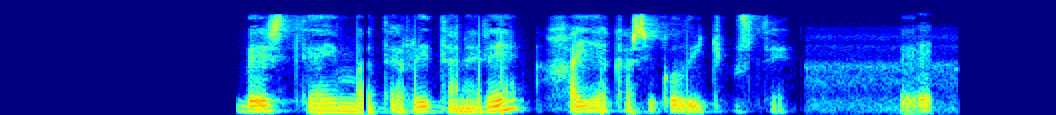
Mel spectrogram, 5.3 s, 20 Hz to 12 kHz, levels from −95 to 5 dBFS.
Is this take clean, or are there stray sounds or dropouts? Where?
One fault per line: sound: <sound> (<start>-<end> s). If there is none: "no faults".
sound: dropout (1.8-1.8 s)
sound: laugh (4.5-4.7 s)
